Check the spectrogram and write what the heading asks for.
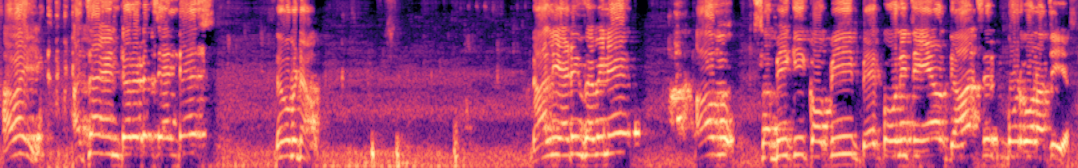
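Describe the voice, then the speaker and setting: A man's voice: extremely high pitch, fairly even intonation, normal speed, long pauses, a crowd in the background, low-quality recording. A man teaching a grammar lesson to a class, calling the students brother and son and checking often that they follow. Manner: addresses students as "bhai" and "beta", asks frequent check questions.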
